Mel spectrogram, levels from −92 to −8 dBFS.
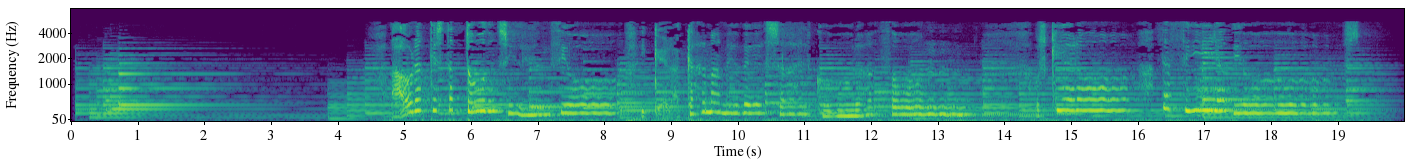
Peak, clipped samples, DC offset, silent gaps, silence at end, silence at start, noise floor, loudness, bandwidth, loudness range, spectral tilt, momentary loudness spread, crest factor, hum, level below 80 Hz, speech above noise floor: -6 dBFS; under 0.1%; under 0.1%; none; 0.25 s; 0.05 s; -53 dBFS; -24 LUFS; 5.8 kHz; 8 LU; -11 dB/octave; 13 LU; 18 dB; none; -48 dBFS; 30 dB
